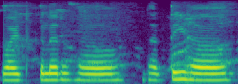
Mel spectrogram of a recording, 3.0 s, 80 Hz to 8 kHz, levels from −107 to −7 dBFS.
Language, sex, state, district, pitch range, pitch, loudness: Hindi, female, Jharkhand, Sahebganj, 220-230 Hz, 225 Hz, -20 LUFS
